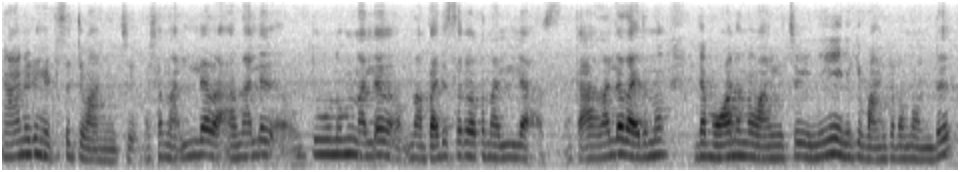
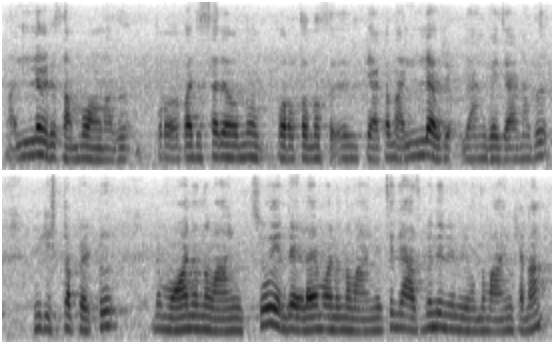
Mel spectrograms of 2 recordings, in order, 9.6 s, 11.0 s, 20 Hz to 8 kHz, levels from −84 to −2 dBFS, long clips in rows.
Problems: background conversations at intervals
